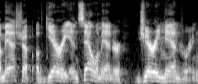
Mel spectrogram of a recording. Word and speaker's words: gerrymandering: Right, it isn't actually pronounced Gary, it should be gerrymandering, who signed a bill to redistrict Massachusetts.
